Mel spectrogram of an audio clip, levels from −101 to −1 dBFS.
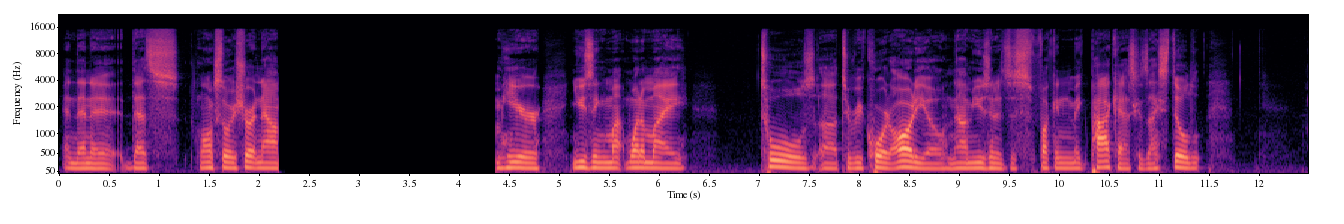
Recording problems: audio cutting out; at 2 s for 2 s

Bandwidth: 15 kHz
